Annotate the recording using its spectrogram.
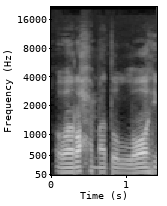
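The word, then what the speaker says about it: وَرَحْمَةُ اللهِ: Asalamualaikum warahmatullahi wabarakatuh. Ya, ini masih ada Indonesianya nih. Karena warahmatullahi la kalau jalalah sebelumnya fathah tebal warahmatullahi kayak ro bacanya ro sh th warahmatullahi gitu ya.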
